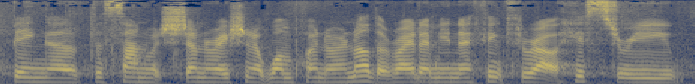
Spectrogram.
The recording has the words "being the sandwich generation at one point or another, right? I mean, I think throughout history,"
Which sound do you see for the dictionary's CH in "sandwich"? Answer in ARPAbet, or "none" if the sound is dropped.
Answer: CH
